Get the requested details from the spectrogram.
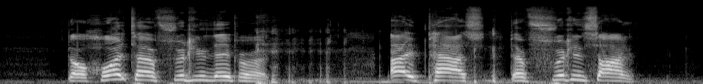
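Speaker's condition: Down syndrome; delayed reaction time

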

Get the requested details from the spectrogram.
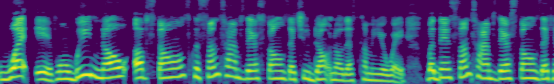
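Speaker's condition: No condition

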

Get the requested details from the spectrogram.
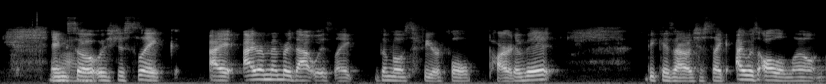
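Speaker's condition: Cleft lip and palate, severe

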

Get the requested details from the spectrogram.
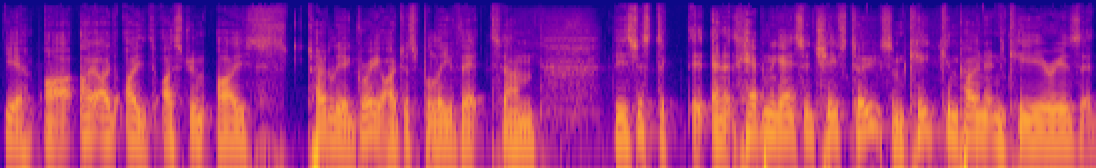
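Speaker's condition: No condition

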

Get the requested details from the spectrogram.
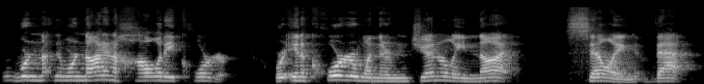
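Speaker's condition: No condition

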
